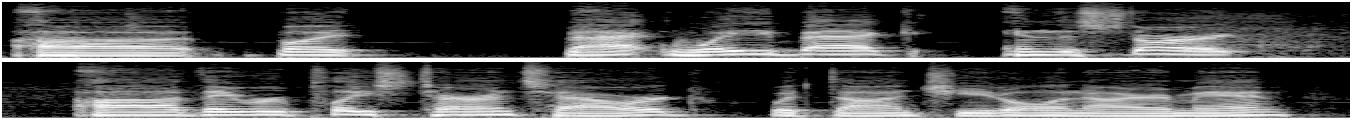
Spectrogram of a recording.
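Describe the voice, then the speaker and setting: Gravelly, fairly high-voiced man chatting. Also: a little slow. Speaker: podcast panelist and science fiction fan. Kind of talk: casual opinionated panel chat.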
